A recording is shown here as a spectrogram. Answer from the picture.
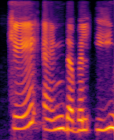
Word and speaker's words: knee: अच्छा, मैं अभी आपके सामने एक वर्ड पढ़ूंगी, मुझे बताइएगा कि उसमें कौन सा जो लेटर है वो साइलेंट है। नी, नी, जी, KNEE, नी। के, शाबाश। अच्छा, मुझे ये बताएं कि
